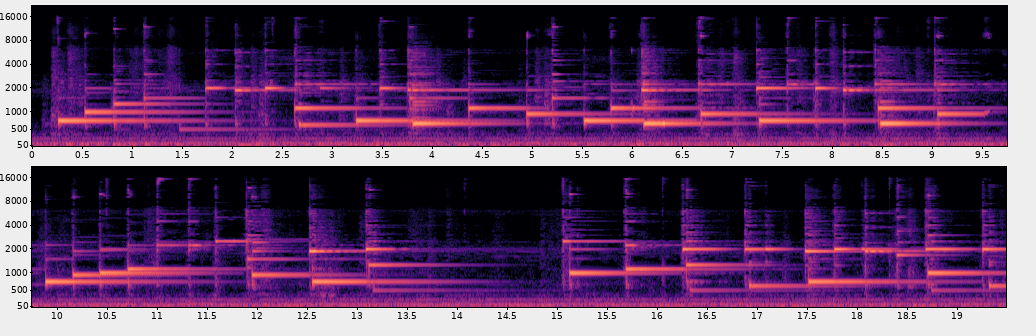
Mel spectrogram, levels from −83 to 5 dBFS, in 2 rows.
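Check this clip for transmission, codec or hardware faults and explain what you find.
No faults detected.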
